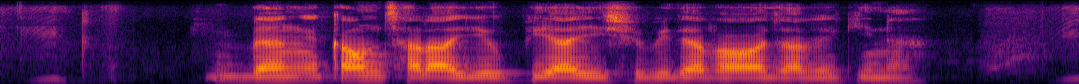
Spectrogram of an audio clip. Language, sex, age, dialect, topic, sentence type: Bengali, male, 18-24, Western, banking, question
